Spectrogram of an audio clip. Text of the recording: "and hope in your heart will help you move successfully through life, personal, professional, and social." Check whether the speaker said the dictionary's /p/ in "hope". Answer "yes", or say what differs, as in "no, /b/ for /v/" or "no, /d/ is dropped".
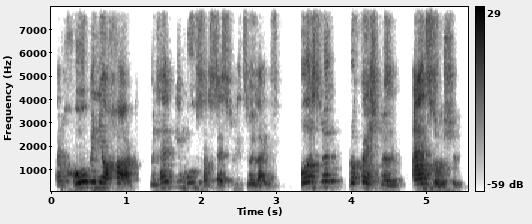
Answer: yes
